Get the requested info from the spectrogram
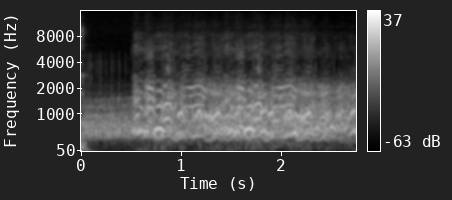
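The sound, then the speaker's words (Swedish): A crowd of dogs barks and yips all at once while chasing a rocket, a busy overlapping chorus that starts abruptly and keeps going steadily at fairly loud volume, with no one talking. “Hundomjordingarna jagar raketen och de lämnar planeten.”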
